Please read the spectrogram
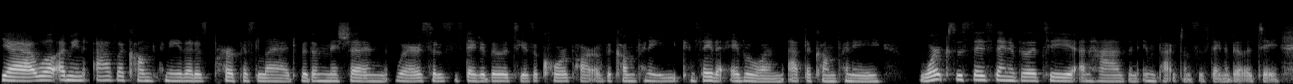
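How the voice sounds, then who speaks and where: At a fairly quick pace, a woman talks in a very deep, low voice with fairly even intonation. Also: hardly any pauses. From Scotland. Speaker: corporate sustainability director. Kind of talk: podcast interview. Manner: hesitant, many fillers.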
